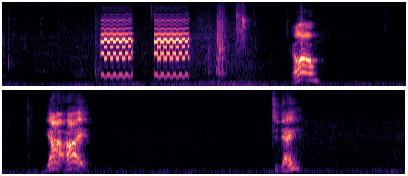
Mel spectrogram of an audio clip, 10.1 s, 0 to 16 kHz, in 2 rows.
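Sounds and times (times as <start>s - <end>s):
desk telephone ringing: 1.2s - 2.4s.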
